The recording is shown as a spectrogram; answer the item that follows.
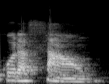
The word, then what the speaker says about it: coração: Eu não digo coração, eu digo coração e ruim, né?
